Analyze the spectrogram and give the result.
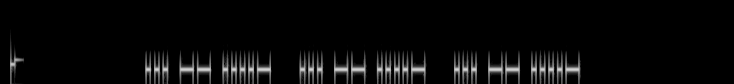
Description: Morse code, heard as a keyed tone, about 28 wpm, 700 Hz. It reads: SM4 SM4 SM4
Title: Callsign Prefixes for Top 25 DXCC - Repeated 3x - 28wpm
